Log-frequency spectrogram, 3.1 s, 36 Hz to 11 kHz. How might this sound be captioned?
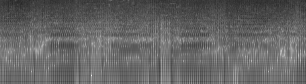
Glitch Element 20
Glitch production element sourced from an Audacity Databending session
data, databending, glitch, production-element, raw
